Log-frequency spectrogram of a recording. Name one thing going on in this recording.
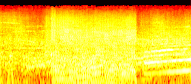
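An engine roars loudly as flames blast from its exhausts.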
